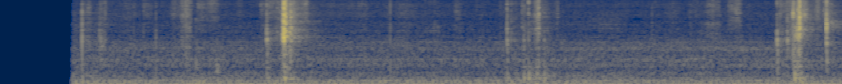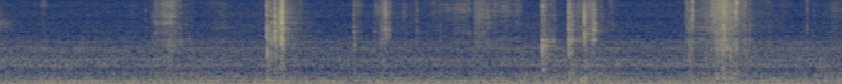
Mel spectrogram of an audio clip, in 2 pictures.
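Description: Trading cards and foil packs being handled: about half a dozen short, sharp clicks and snaps over quiet room tone as cards are worked through a stack. The loudest comes about a second and a half in, after a brief gap of silence at the start.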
